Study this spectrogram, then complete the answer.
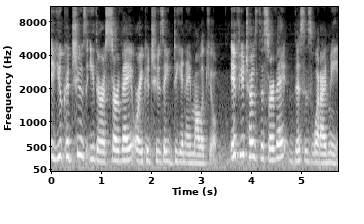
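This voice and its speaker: A woman with a Southern US accent speaks at a moderate pace and a fairly high pitch. Her pitch swings very widely, on a very clean recording with a silent background. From US South. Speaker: teacher. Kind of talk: recorded classroom lesson. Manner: casual, chatty.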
